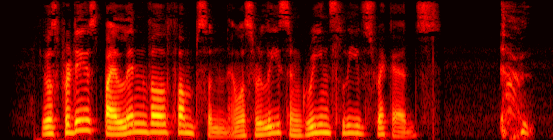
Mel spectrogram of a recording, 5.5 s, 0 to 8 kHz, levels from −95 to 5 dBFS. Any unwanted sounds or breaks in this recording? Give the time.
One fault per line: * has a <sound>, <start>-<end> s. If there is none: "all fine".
* has a cough, 5.0-5.4 s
